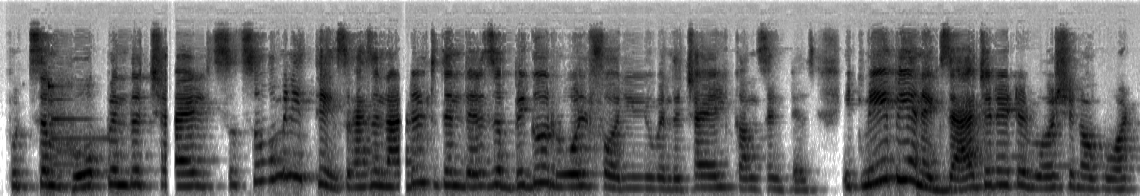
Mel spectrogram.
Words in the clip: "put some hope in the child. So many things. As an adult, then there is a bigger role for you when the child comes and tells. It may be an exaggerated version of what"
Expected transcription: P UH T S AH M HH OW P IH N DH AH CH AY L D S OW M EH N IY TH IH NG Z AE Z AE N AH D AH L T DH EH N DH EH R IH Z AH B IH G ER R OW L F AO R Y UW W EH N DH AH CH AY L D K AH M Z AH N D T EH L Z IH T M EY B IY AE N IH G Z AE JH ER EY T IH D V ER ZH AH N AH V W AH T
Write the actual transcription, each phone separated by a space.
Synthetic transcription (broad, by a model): P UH T S AH M HH OW P IH N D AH CH AY L D S OW M EH N IY T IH NG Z AE Z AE N AH D AH L T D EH N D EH R IH Z AH B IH G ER R OW L F AO R Y UW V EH N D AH CH AY L D K AH M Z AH N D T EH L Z IH T M EY B IY AE N IH G Z AE JH ER EY T IH D V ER SH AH N AH V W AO T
